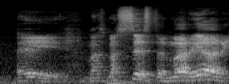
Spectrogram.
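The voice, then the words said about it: Put-on Italian accent. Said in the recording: “he had the Italian accent ... You trying to make an accent of an accent?”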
